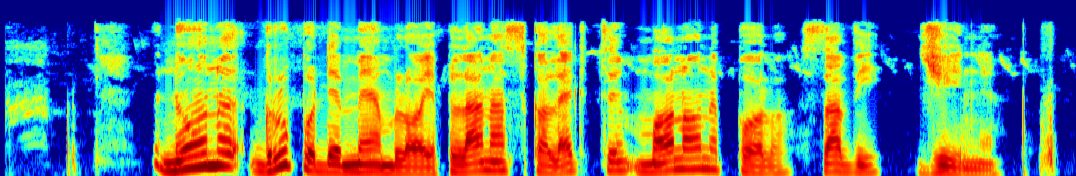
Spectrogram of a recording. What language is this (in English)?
Esperanto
